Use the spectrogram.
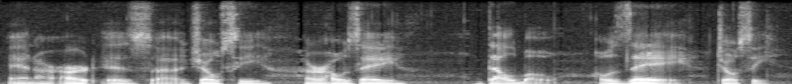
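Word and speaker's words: José: our art is uh Josie or Jose delbo Jose Josie yeah the J is silent Jose um so this is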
